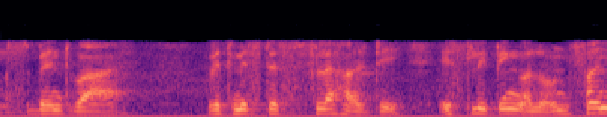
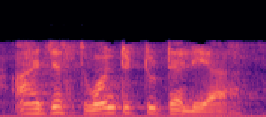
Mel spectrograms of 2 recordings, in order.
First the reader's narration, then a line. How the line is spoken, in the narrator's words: said his wife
